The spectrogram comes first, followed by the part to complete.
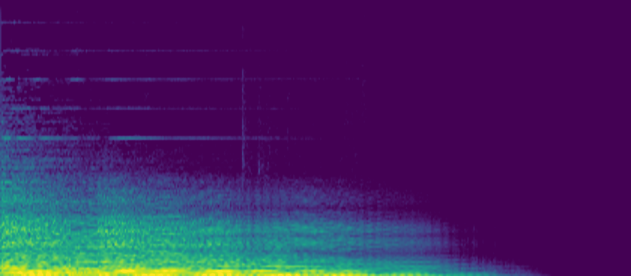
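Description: The last held chord of a punk rock song on distorted electric guitar, ringing out and slowly dying away to silence a little over five seconds in.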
